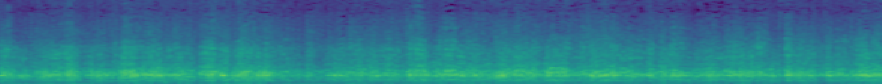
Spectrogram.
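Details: A big free-range duck flock going straight into the pen after coming home from the lake; a sustained noisy chorus of nasal quacks and honks from many birds, with low bumps at times.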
